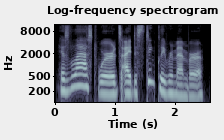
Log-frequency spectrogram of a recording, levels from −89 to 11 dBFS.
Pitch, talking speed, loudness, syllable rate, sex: 200 Hz, 140 wpm, -19 LUFS, 4.1 syllables/s, female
